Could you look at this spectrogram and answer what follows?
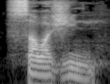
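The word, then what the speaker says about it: Sahuagin: So anytime anybody says the word Sahagwin on the show. Oh, yes. This is a dwarven translation of an Elvish word. So it is pronounced Sawajin.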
